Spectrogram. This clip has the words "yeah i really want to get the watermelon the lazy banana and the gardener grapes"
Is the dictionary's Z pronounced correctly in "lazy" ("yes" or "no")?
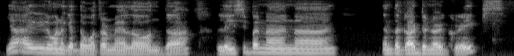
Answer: no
